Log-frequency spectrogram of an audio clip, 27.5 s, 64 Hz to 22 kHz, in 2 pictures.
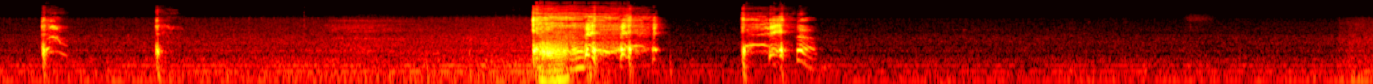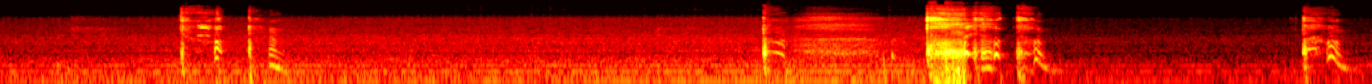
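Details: Adult with acute bronchitis about 10 days after a summer head cold moved into the chest; repeated harsh coughing fits with a steady low hum behind.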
